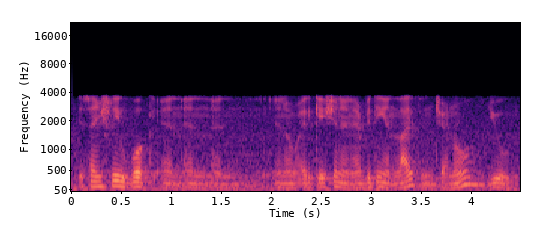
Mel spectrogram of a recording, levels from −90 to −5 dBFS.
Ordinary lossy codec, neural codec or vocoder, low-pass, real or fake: none; none; 3.6 kHz; real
